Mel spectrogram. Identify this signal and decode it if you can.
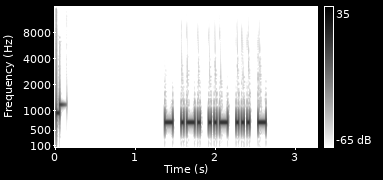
Morse code, heard as a keyed tone, about 36 wpm, 700 Hz. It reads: TRUST
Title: Five Letter Words - 35wpm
